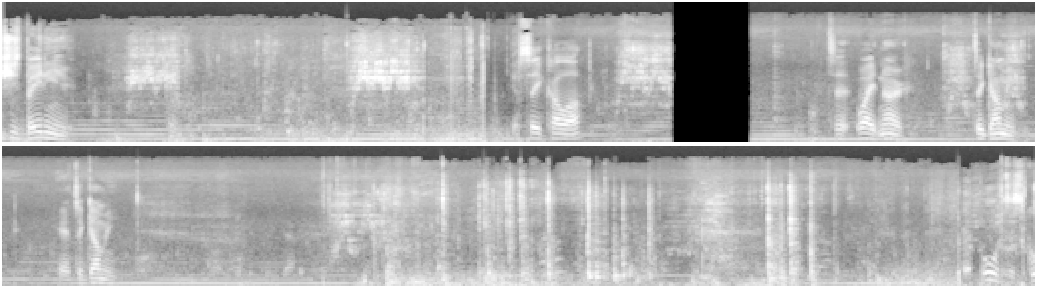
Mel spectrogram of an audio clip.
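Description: A spinning fishing reel is wound in.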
